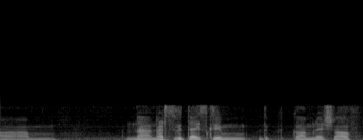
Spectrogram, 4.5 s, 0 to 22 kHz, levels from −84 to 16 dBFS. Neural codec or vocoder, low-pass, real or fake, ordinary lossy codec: vocoder, 44.1 kHz, 128 mel bands, Pupu-Vocoder; 5.4 kHz; fake; none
